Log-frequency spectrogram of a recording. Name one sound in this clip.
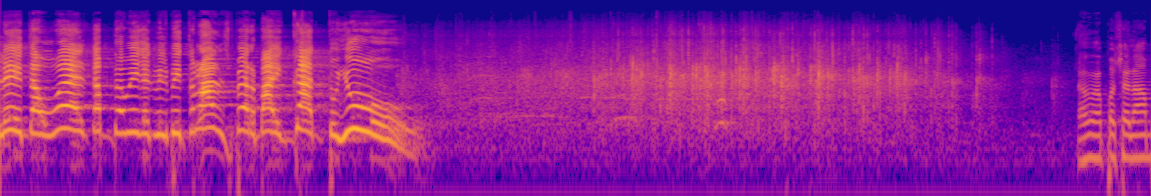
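An elderly man speaks with feeling into a microphone, his voice filling a large hall.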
